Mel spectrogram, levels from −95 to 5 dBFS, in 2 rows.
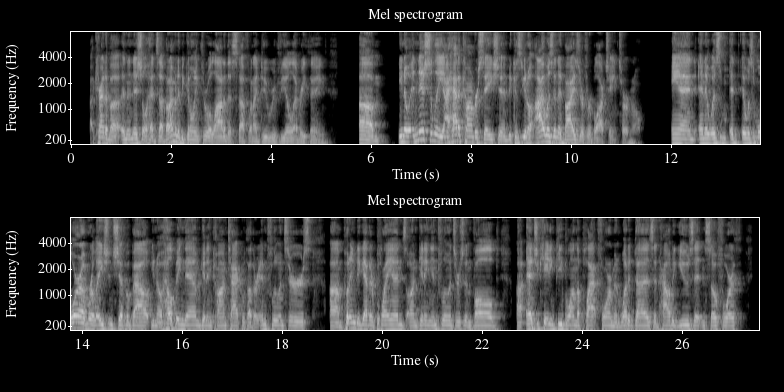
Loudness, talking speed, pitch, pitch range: -26 LUFS, 195 wpm, 110 Hz, 105-125 Hz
